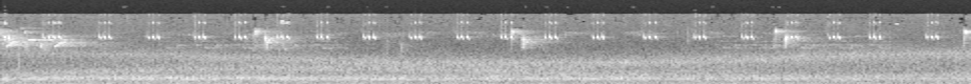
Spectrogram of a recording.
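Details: Crickets at night with a gentle wind blowing: short, bright chirps repeated about twice a second, steady and even, over a strong low rushing wind.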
